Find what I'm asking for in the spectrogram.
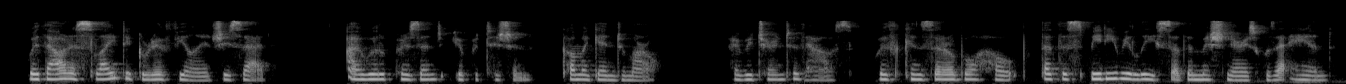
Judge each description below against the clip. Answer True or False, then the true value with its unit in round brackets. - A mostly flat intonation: True (2.0 semitones)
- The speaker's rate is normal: True (155 wpm)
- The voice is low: False (225 Hz)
